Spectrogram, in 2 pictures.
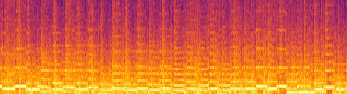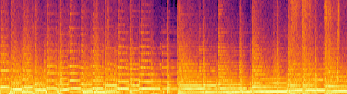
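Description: Qawwali ensemble playing an instrumental passage: a melody of short, steady held notes over a regular hand-drum rhythm, with no singing.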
